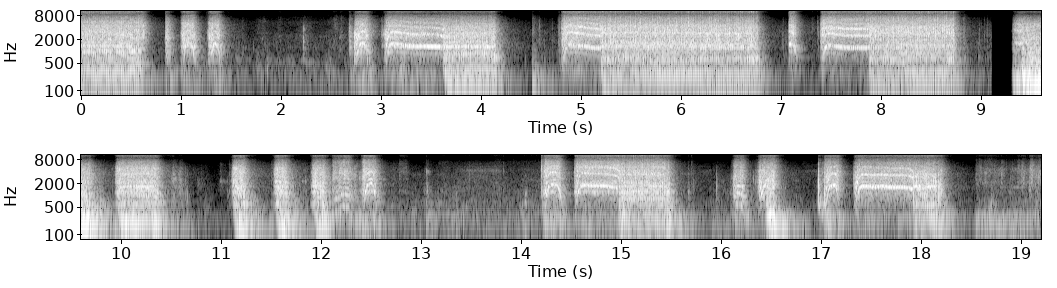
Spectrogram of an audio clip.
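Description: Cordless drill driving screws into wooden braces on a timber bench frame. About a dozen trigger pulls: long runs of a second or two alternate with short blips, and the motor's whine rises each time it spins up.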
